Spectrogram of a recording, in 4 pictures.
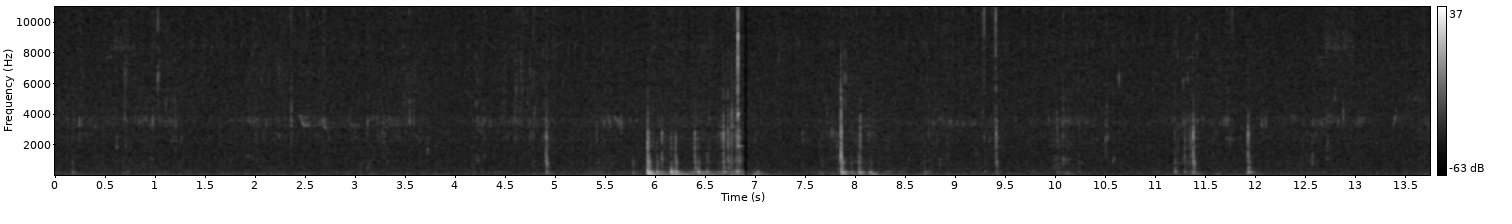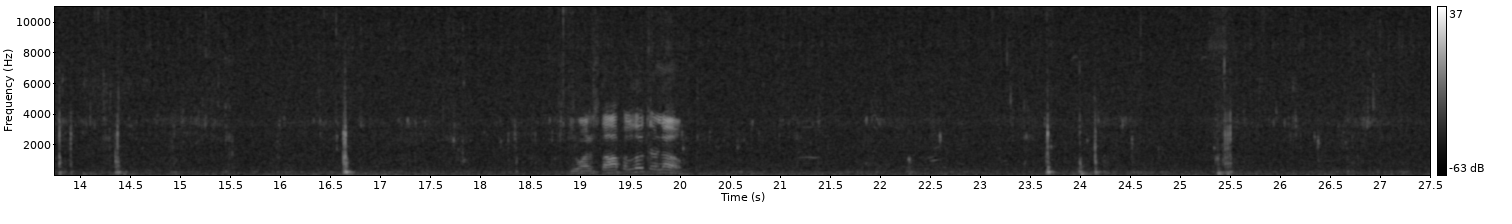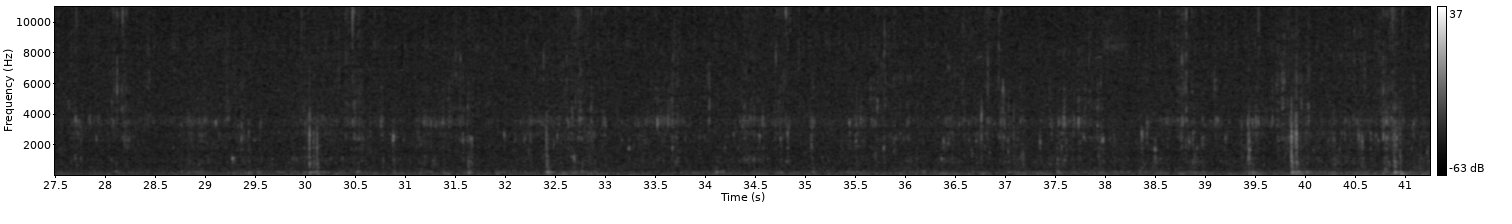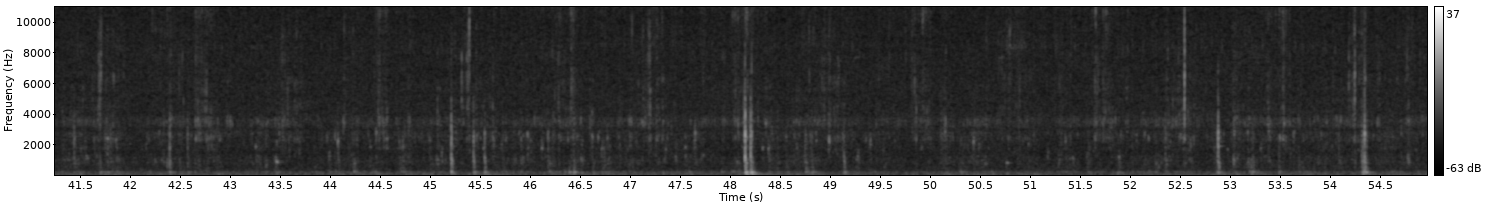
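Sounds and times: paddle strokes in water: 0.0 - 54.9
sharp knocks and clicks: 5.9 - 7.1.

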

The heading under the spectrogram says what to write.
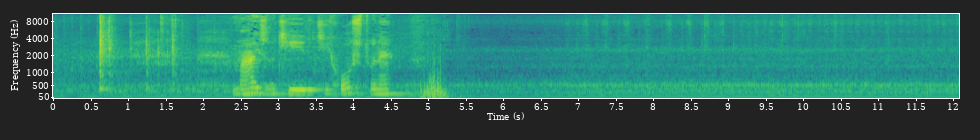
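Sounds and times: steady low hum: 0.0 - 12.0
pencil scratching on paper: 6.8 - 12.0.

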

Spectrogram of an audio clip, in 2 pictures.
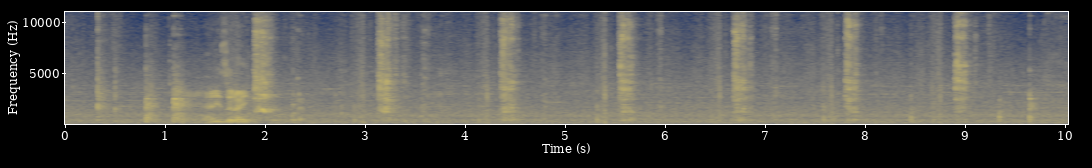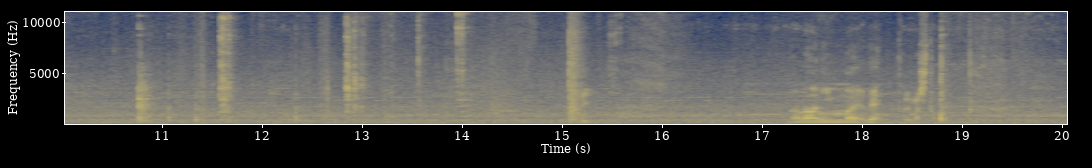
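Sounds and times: knife scraping through meat: 3.0 - 3.5, 4.2 - 4.6, 5.4 - 5.8, 6.4 - 7.0, 7.6 - 8.0, 11.4 - 11.8.

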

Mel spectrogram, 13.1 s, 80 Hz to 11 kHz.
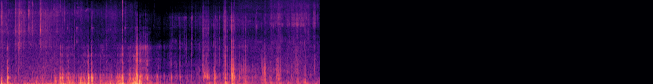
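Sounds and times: climbing gear clicking: 0.0 - 6.4.

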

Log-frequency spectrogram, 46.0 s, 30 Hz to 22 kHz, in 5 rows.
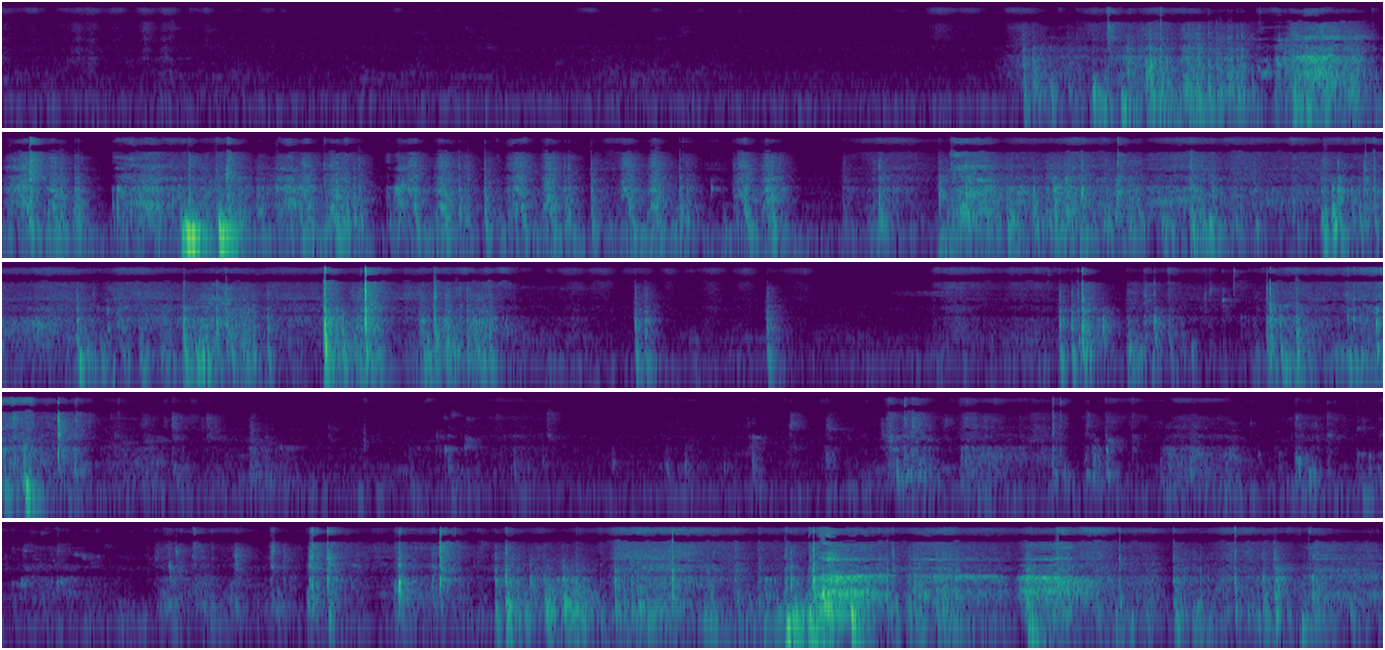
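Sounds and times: man panting: 42.1 - 44.6.

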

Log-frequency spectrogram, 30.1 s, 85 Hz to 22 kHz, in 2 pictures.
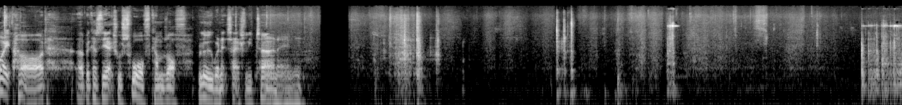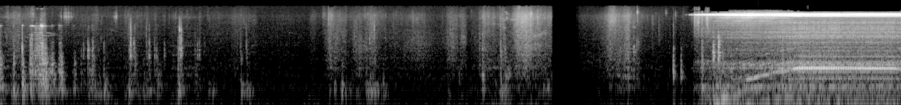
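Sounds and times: metal clinks and scraping: 11.1 - 11.4, 14.4 - 16.6.

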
